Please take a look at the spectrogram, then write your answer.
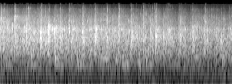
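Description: An audience at a university Christmas concert applauds to welcome a singing teacher, steady warm clapping from a sizeable crowd that stays even and moderately loud with no talking.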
